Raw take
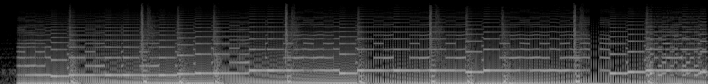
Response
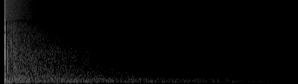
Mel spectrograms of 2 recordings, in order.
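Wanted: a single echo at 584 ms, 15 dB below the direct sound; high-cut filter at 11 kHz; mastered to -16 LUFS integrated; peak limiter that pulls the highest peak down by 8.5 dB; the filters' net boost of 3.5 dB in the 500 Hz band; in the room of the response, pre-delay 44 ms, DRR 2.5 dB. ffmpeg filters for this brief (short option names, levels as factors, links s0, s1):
-filter_complex "[0:a]lowpass=11000,equalizer=f=500:t=o:g=4.5,alimiter=limit=0.133:level=0:latency=1,aecho=1:1:584:0.178,asplit=2[s0][s1];[1:a]atrim=start_sample=2205,adelay=44[s2];[s1][s2]afir=irnorm=-1:irlink=0,volume=0.251[s3];[s0][s3]amix=inputs=2:normalize=0,volume=2.37"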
